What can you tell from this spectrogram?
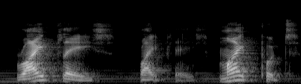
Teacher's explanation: alveolar plus bilabial becomes bilabial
